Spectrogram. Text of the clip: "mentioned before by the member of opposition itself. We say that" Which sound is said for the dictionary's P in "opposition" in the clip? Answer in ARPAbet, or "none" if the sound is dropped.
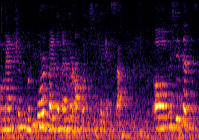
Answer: F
